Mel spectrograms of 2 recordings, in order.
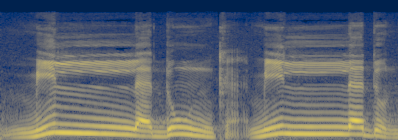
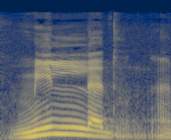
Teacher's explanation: Jadi nun hilang masuk dalam lam, tapi tanpa dengung. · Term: idgham bila gunnah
